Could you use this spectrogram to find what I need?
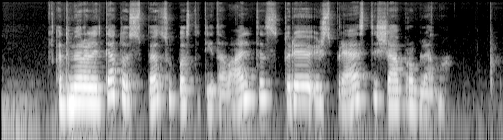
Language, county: Lithuanian, Vilnius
